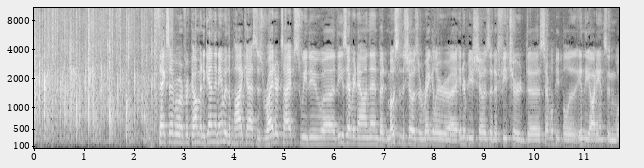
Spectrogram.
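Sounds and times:
audience applause: 0.0 - 2.8
speech: 2.5 - 11.7.

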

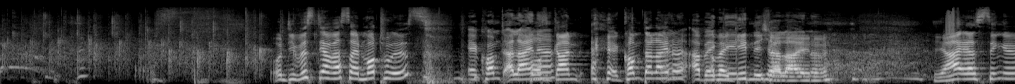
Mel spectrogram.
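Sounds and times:
people cheering: 0.0 - 2.5
audience clapping at a live comedy show: 0.0 - 3.4
speech: 2.8 - 8.5, 9.3 - 10.1.

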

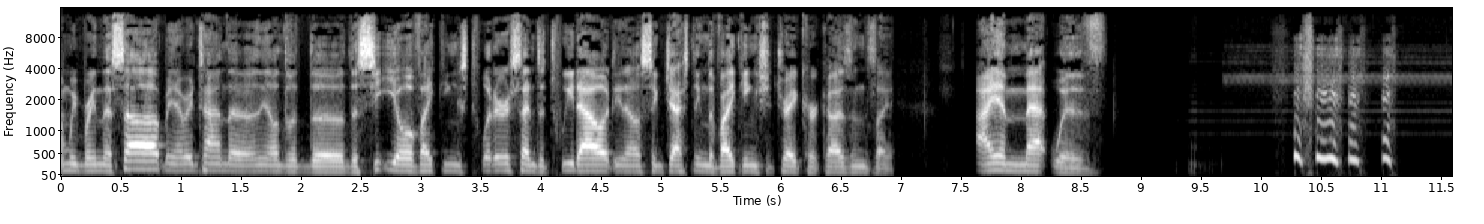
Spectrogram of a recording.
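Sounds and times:
speech: 0.0 - 7.0, 7.6 - 8.8, 10.3 - 11.2
shot clock buzzer: 9.6 - 11.5.

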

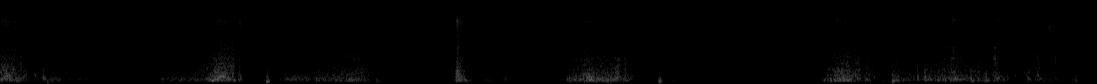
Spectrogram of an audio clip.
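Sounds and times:
fabric being stroked: 0.0 - 1.0, 1.6 - 3.8, 5.6 - 6.4, 8.2 - 10.9.

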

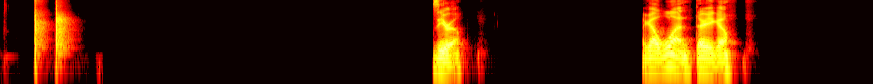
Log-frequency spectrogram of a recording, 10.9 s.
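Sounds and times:
hand claps: 0.4 - 1.1
speech: 5.4 - 5.8, 8.0 - 9.2.

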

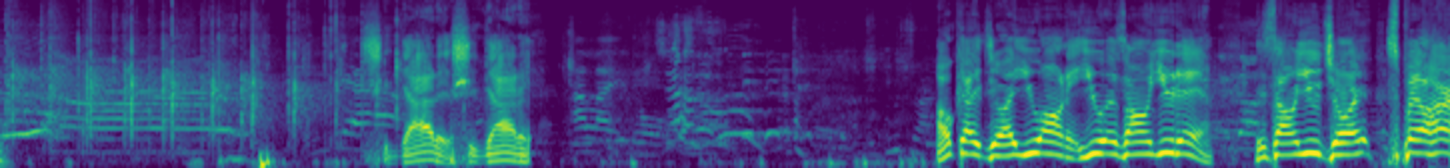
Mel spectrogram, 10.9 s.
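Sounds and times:
clapping: 0.0 - 3.2
speech: 2.8 - 4.0, 7.1 - 10.8.

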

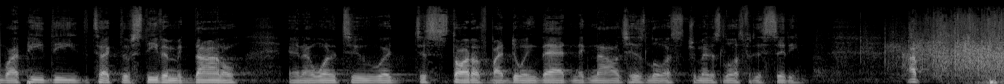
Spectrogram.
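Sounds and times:
speech: 0.0 - 8.1, 9.0 - 9.6
audience clapping: 8.5 - 10.0.

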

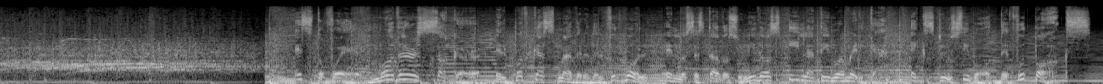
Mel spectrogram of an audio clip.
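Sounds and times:
standing ovation applause: 0.0 - 2.8
speech: 3.0 - 11.0.

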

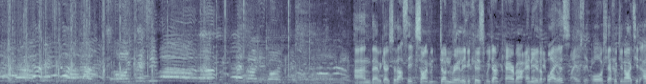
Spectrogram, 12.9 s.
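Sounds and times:
large crowd cheering at open day: 0.0 - 7.1
speech: 7.2 - 12.9.

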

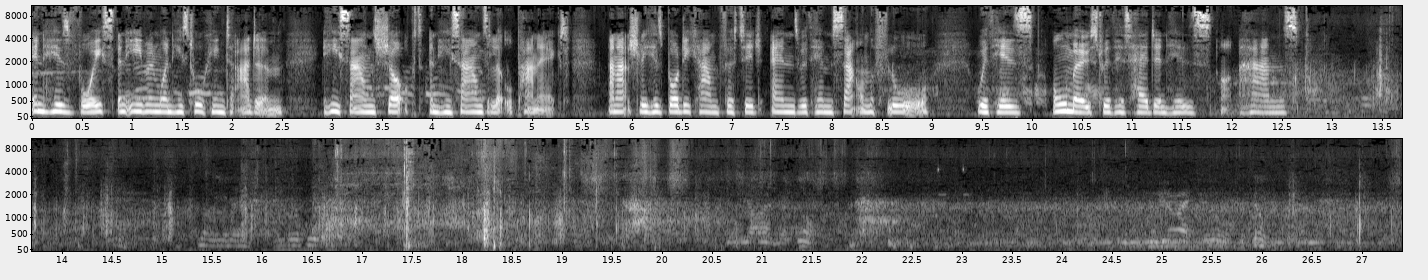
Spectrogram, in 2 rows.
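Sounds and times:
speech: 0.0 - 13.6
footsteps of police officers walking up to a wooden fence: 12.6 - 20.4.

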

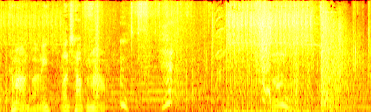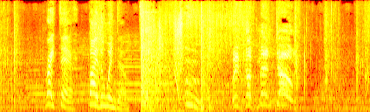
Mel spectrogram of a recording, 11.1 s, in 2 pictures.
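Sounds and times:
speech: 0.2 - 3.0, 4.0 - 4.6, 6.3 - 7.7, 8.3 - 10.2
gunfire in an audio drama shootout at a house: 3.4 - 5.3, 7.7 - 9.0.

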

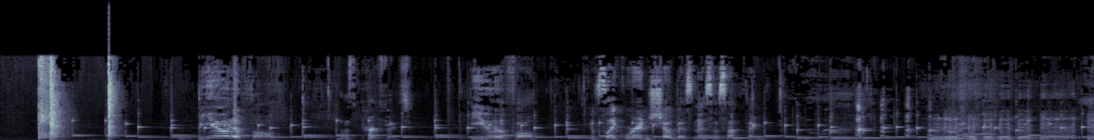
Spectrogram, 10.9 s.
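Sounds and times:
synchronized hand clap: 0.4 - 1.3
speech: 2.0 - 7.9, 9.3 - 10.9
laughter: 8.2 - 10.9.

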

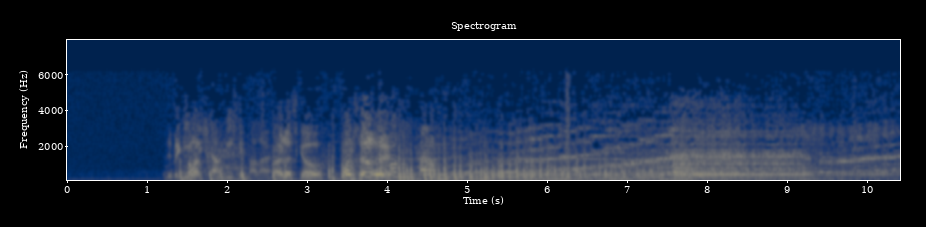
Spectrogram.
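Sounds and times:
speech: 1.2 - 5.3
westbound freight train rolling through town: 4.3 - 10.4.

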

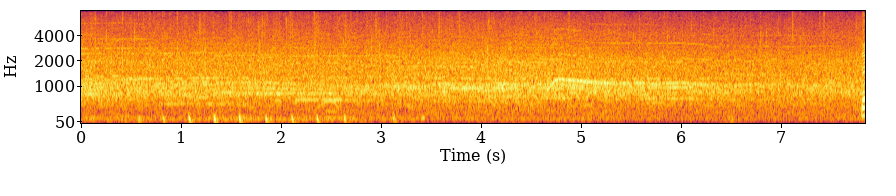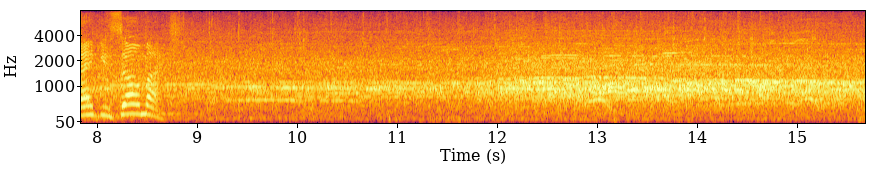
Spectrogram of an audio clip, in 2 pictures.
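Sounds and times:
whoops and cheers: 0.0 - 7.0, 8.8 - 15.6
large crowd clapping: 0.0 - 15.6
speech: 7.8 - 8.9.

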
